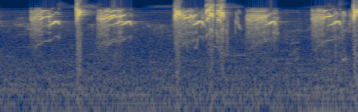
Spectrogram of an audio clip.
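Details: Ruby-cheeked sunbird lure call, for attracting wild birds: three short phrases of high squeaky twitters with sharp clicks, separated by near-silent pauses of about a second.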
